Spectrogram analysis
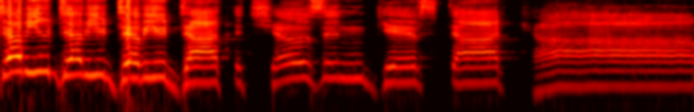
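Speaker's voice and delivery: sounds like a surfer. Reading out the shop's web address to listeners, sounding like a surfer. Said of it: "That sounded like a surfer saying it".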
